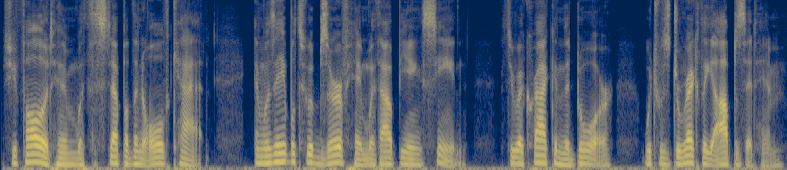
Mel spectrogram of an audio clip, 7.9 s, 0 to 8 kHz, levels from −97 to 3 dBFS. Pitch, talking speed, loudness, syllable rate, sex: 110 Hz, 230 wpm, -20 LUFS, 6.3 syllables/s, male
